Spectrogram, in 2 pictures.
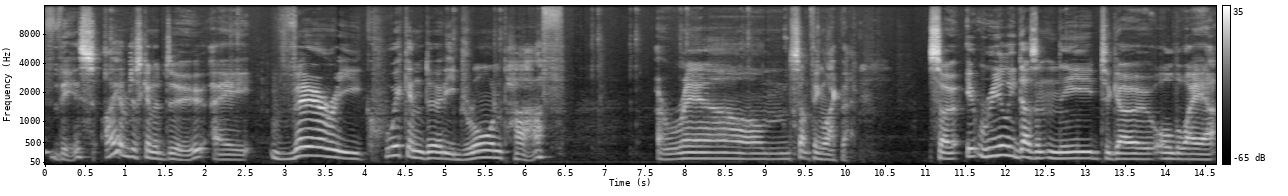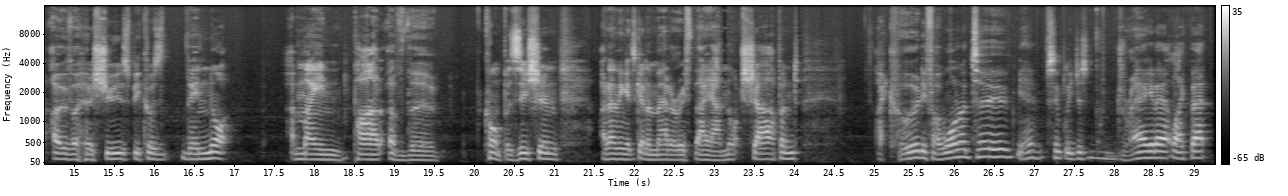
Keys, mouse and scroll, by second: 0.8 click, 2.3 click, 5.0 click, 5.6 click, 6.4 click, 6.9 click, 7.3 click, 8.0 click, 8.7 click, 9.3 right click, 12.2 click, 26.0-28.0 drag.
